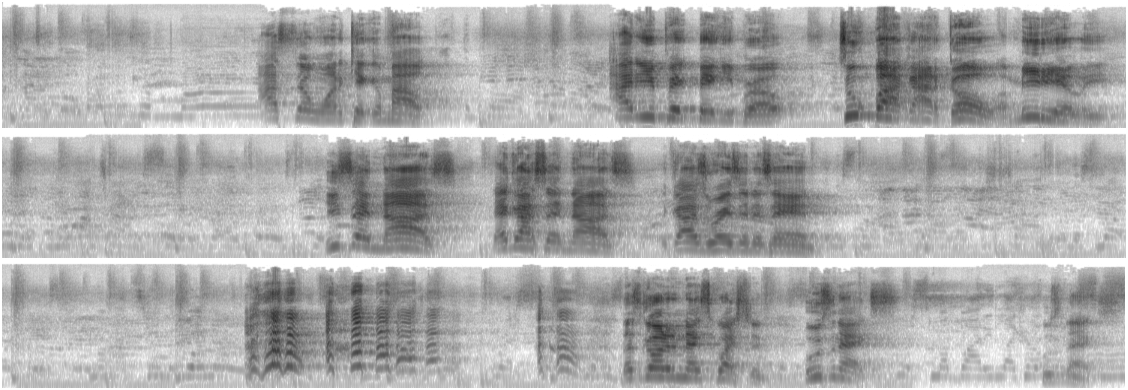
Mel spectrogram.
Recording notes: UDopeLive at 333 Lounge. We had a live show. On this episode we played University of Dope live with audience members.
